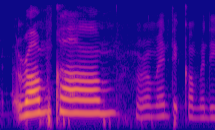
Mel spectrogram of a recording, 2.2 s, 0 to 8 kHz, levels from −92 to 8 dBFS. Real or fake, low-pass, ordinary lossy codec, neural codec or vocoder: real; 7.2 kHz; none; none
